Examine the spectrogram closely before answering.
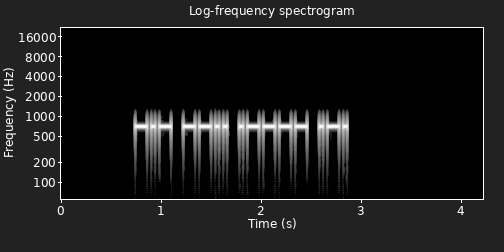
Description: Morse code, heard as a keyed tone, about 30 wpm, 700 Hz. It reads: KZ1R
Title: USA Call Signs - 4 Characters - 4x Character Spacing - 30wpm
